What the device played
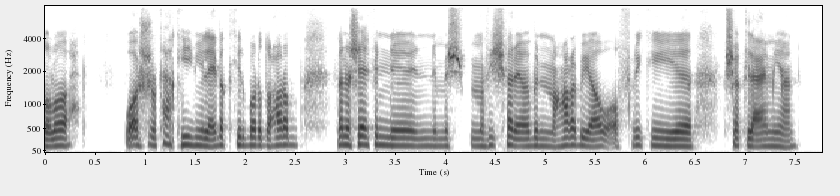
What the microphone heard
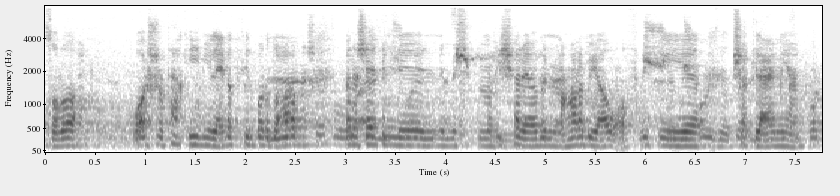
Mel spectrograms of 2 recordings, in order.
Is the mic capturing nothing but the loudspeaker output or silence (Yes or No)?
No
